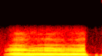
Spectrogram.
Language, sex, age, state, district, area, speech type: Tamil, female, 30-45, Tamil Nadu, Dharmapuri, rural, conversation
